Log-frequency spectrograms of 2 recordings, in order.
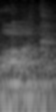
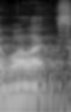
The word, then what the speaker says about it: Wallach: And Tuco, Eli Wallach, will know, I'm about to get a pronunciation correction here. I can see it in your eyes, Tom. I would say Wallach.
